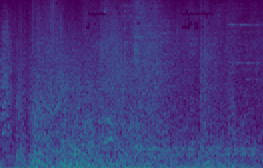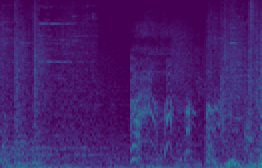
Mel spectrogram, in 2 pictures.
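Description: Weapons clash and strike repeatedly.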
